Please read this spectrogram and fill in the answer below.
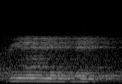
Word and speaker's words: فيه: So anytime you have a ya before he, before the ha, anytime you have a ya before the ha, it becomes, it takes on the he.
